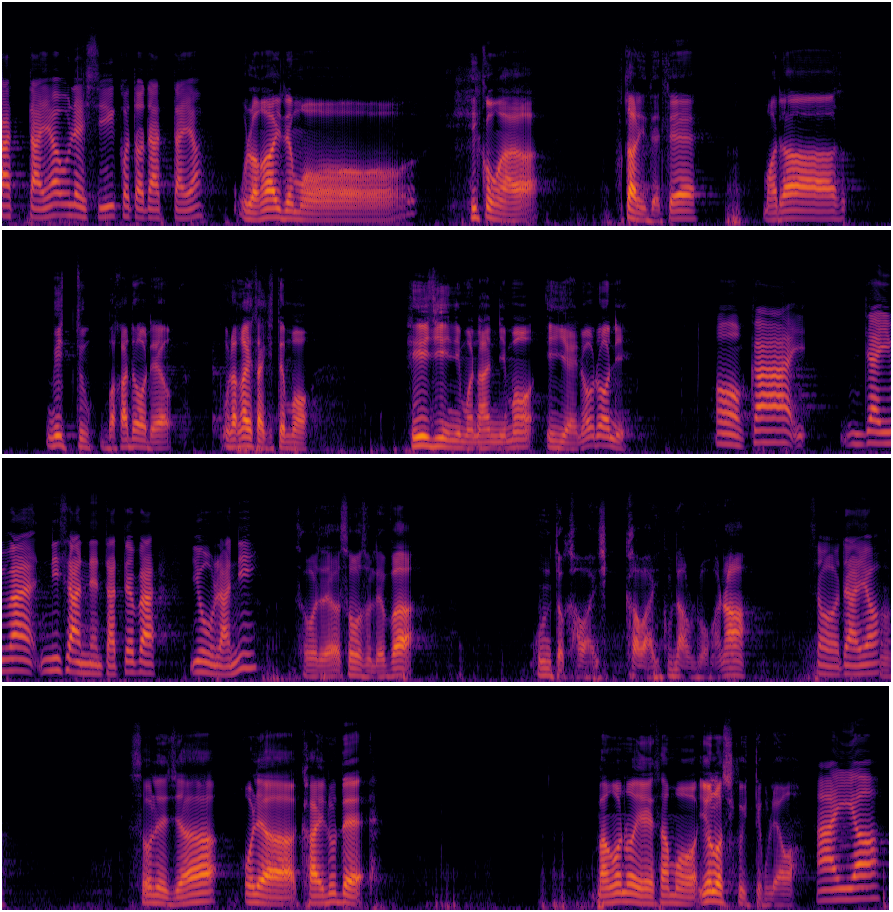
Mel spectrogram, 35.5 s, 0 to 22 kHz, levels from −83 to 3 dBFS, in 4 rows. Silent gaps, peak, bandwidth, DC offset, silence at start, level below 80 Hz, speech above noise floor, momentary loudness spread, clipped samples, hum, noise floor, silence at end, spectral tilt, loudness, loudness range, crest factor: none; -8 dBFS; 12.5 kHz; under 0.1%; 0 s; -60 dBFS; 42 dB; 16 LU; under 0.1%; none; -72 dBFS; 0 s; -5 dB/octave; -30 LUFS; 6 LU; 24 dB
